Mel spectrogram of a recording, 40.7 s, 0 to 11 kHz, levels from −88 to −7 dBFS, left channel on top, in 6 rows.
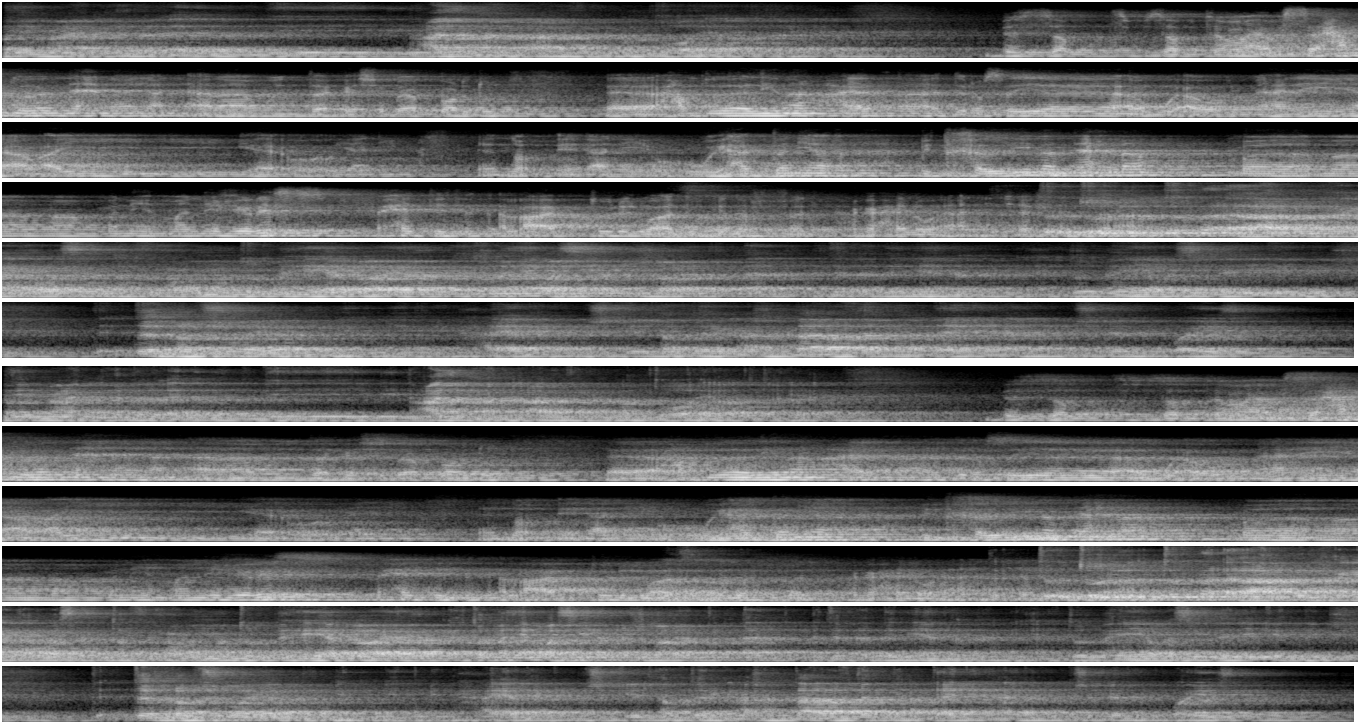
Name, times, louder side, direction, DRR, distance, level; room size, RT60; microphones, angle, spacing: voice 1, 0.0-4.4 23.6-24.0 25.3-34.1 34.4-40.1, equal, 80° right, -4 dB, 3.4 m, -25 dB
voice 2, 4.9-5.3 5.7-9.5 9.8-19.3 19.7-26.0, left 1 dB, 75° left, 1 dB, 1.8 m, -24 dB
13.5 x 10.5 x 7.6 m, 2.9 s
head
